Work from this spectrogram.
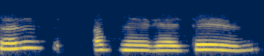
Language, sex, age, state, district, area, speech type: Punjabi, female, 45-60, Punjab, Gurdaspur, urban, conversation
